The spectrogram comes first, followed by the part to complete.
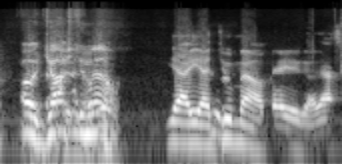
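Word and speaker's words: Duhamel: fergie it's that oh josh jamelle yeah yeah do mouth there you go that's how you say it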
